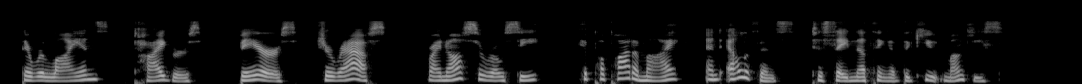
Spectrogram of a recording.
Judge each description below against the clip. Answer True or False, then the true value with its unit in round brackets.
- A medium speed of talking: False (95 wpm)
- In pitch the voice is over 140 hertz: True (185 Hz)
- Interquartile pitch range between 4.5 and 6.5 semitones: True (4.8 semitones)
